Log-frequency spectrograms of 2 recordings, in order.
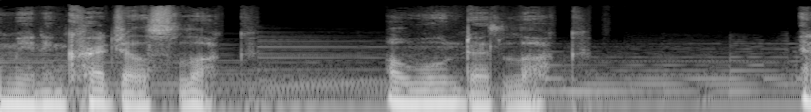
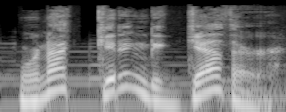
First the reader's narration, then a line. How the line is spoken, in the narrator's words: shouted, fury seizing every muscle in my body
